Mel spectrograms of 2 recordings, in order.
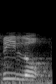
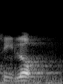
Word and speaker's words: Silo: santuario en un lugar llamado silo o siló se pronuncia de las dos maneras y allí una vez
